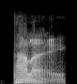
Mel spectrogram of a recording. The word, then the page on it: palais: British English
